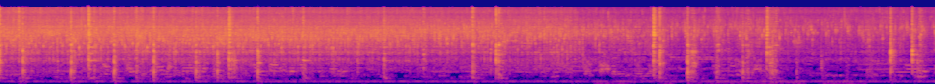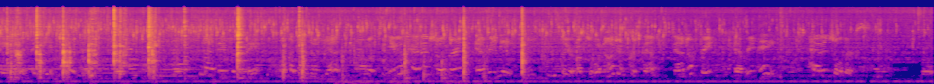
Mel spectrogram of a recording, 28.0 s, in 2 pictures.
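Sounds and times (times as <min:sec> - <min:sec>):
metal spoon scraping a pot: 0:00.0 - 0:08.6, 0:09.8 - 0:22.2
onion sizzling in hot oil: 0:00.0 - 0:28.0.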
